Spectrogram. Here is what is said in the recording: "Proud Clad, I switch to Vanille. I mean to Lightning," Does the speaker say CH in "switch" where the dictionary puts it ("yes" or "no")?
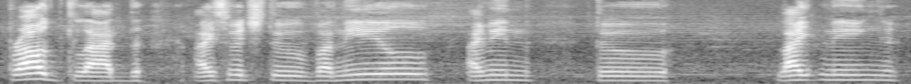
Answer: yes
